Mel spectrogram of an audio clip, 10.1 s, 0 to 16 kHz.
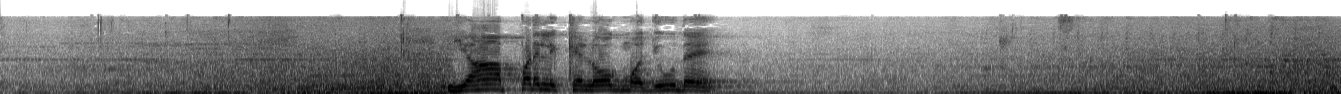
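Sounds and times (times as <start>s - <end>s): steady rumbling noise: 0.0s - 10.0s.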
